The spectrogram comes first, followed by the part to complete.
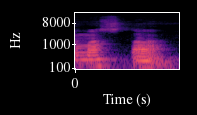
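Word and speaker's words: ました: Desita dibaca desta masita dibaca masta.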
